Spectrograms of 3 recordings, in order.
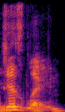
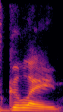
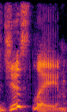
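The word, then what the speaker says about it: Ghislaine: No, it's literally Jiz Lane. It's It's spelled that way, but I think it's pronounced as Gain. Yeah. No. Okay. Go to one of the the um how to pronounce videos. It is Jiz Lane.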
